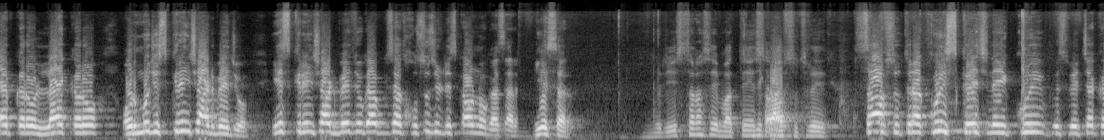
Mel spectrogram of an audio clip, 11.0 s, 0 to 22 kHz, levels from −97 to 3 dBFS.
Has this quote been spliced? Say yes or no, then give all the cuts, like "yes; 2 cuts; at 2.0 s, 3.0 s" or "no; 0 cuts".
yes; 1 cut; at 5.2 s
